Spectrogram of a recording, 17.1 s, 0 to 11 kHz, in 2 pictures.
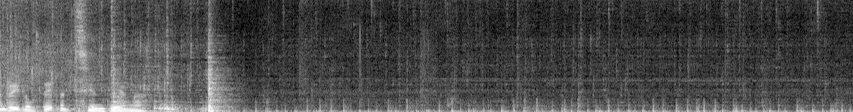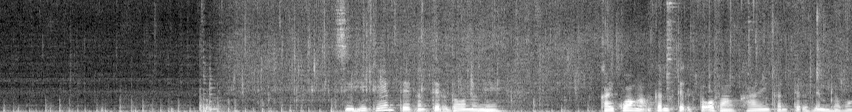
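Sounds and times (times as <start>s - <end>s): food bubbling and crackling: 0.0s - 17.0s.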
